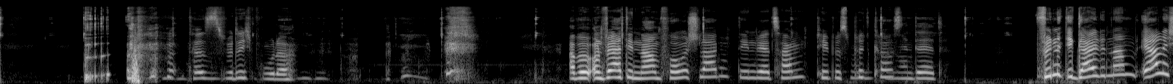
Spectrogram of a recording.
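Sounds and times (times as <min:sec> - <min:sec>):
person burping into the microphone: 0:00.8 - 0:01.6
speech: 0:01.9 - 0:04.8, 0:05.7 - 0:09.5, 0:10.4 - 0:11.7.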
